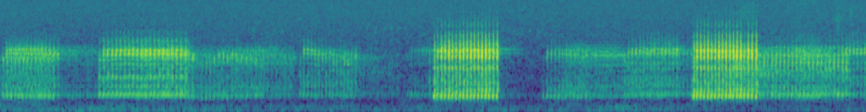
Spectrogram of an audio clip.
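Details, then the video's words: Canyon tree frog chorus on the Many Pools Trail in Zion National Park, Utah, with buzzy, rapidly pulsed trills from several frogs overlapping almost without pause; two louder, closer calls near the middle and end. "Sounds of The Canyon Tree Frog"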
